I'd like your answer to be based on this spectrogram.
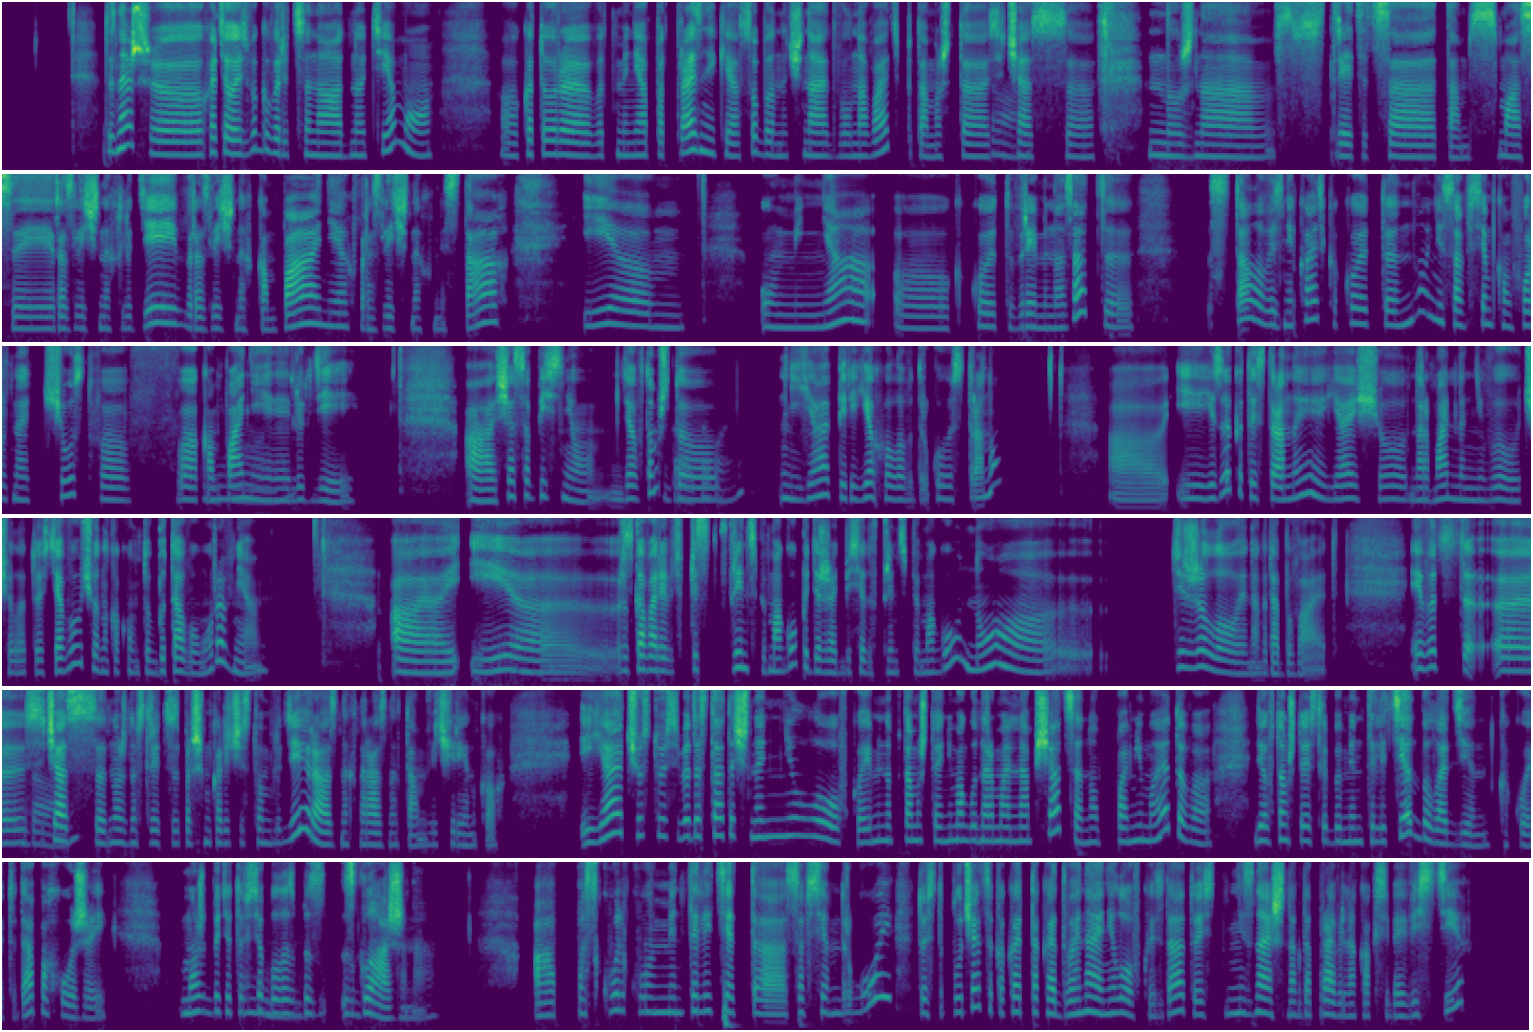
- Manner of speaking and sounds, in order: tapping
- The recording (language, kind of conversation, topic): Russian, advice, Как перестать чувствовать себя неловко на вечеринках и легче общаться с людьми?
